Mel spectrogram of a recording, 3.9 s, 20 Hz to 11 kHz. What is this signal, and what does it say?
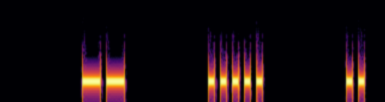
Morse code, heard as a keyed tone, about 20 wpm, spaced as for 8 wpm, 700 Hz. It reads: M5I
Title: 172 Lesson 28e - Number 9 - Three Characters 20wpm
